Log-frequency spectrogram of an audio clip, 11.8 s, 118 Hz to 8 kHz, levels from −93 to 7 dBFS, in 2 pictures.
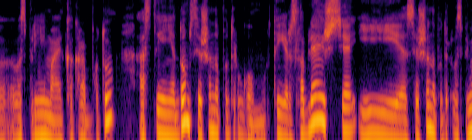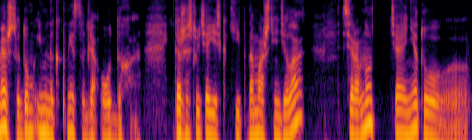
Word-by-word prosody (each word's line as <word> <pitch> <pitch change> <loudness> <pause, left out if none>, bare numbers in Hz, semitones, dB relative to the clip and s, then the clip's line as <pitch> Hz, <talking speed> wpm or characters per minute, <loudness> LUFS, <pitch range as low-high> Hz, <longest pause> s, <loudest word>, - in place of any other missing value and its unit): воспринимает 120 -1 -2
как 115 +1 -10
работу, 120 - -1 0.3
а 120 - -2
состояние 130 +1 +1
"дом"- 200 +11 +6
совершенно 150 -3 -1
по-другому. 115 -7 -9
Ты 135 - -3
и 125 - 0
расслабляешься, 160 - +3
и 135 -6 -2
совершенно 140 - 0
по - - -12
дру - - -11
воспринимаешь 150 +6 +3
свой 130 - -2
дом 155 +1 +2
именно 150 -3 +3
как - - -10
место 150 -4 -3
для 130 +2 -3
отдыха. 125 -2 -5 0.4
И - - -34
даже 145 -3 +4
если 135 - -2
у 140 - -4
тя 140 - +4
есть 130 -2 0
какие-то 135 -2 -8
домашние 135 -2 +1
дела, 155 - +3 0.5
всё 145 - +1
равно 155 +9 +5 0.2
тя 145 -1 +1
нету, 135 - 0
135 Hz, 185 wpm, -22 LUFS, 120-150 Hz, 0.5 s, дом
